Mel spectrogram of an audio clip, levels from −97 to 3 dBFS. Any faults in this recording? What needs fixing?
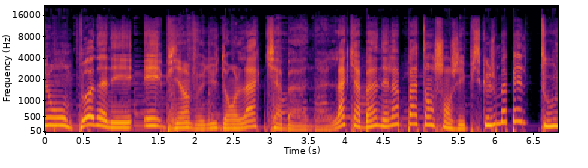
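There's a steady buzz running through the whole clip at 100 Hz, and it only shows up where there's signal. That's the classic sign of a resampler restarted on every block. The 48 kHz to 44.1 kHz conversion was done block by block, about 10 ms each, with no history carried over. So every block edge gets filtered against the wrong neighbouring samples, leaving a small error a hundred times a second. To prevent it, keep one resampler instance alive across the stream so its filter state carries from block to block.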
